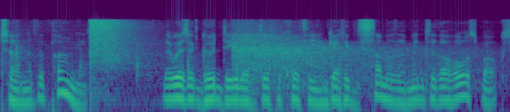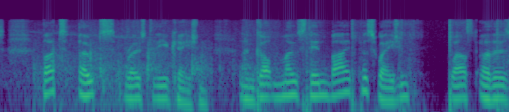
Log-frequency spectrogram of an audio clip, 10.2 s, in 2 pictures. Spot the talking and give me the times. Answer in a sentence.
You can hear the talking from 0.0 to 0.9 s and from 1.6 to 10.1 s.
